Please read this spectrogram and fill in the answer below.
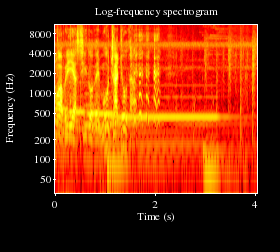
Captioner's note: laughs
